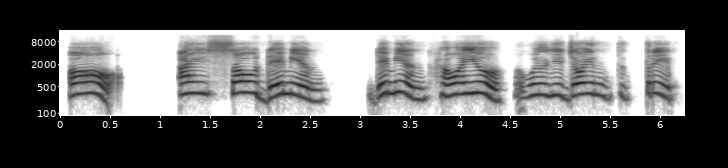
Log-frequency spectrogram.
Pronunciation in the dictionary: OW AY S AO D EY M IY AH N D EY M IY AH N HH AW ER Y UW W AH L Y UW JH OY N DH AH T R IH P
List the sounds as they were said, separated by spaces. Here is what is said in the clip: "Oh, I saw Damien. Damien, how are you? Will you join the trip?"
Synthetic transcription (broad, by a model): OW AY S AO D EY M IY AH N D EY M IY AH N HH AW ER Y UW W AH L Y UW JH OY N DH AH T R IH P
